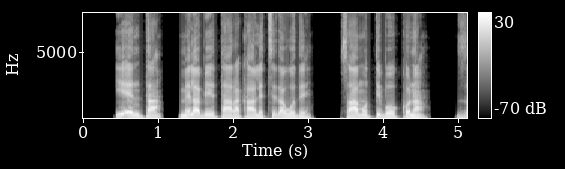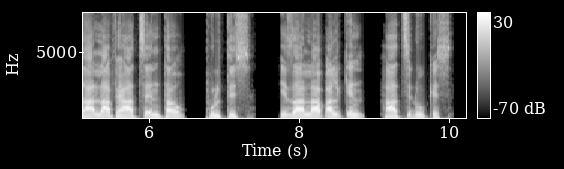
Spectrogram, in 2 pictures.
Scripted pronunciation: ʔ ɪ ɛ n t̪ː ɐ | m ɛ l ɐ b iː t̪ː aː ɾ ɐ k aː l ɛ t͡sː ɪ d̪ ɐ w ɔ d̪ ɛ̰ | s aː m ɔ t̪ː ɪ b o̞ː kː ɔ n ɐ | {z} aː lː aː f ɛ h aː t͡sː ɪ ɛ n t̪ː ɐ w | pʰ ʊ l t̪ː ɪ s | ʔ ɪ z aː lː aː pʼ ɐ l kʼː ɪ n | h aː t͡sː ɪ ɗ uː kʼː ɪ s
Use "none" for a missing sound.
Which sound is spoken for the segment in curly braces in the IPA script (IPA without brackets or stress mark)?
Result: z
